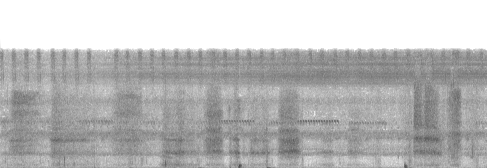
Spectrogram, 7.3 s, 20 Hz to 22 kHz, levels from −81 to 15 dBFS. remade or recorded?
recorded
